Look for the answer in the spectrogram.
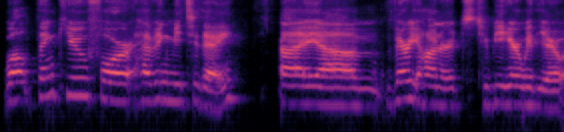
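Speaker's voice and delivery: usual speaking voice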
